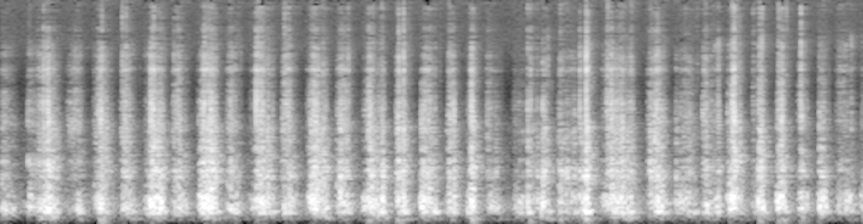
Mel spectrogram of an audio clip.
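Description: A pink scraper rubs back and forth across the foil layer of a flat, foil-coated paper scratch-off map, loosening foil dust and flakes. The strokes come as a steady run of short, dry rasping scratches, roughly two per second, each with a bright, papery hiss and almost no ring.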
